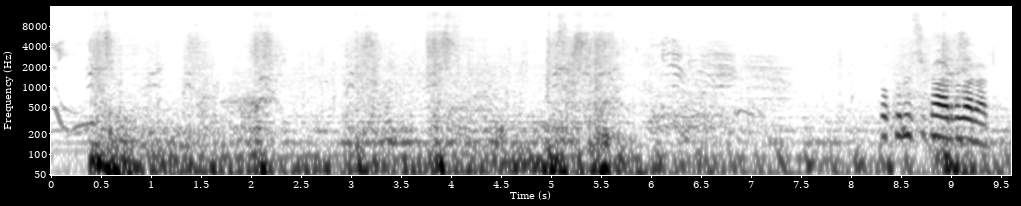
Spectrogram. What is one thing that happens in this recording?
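Heavy booming blasts and slashing swords crash in a game's fight.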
